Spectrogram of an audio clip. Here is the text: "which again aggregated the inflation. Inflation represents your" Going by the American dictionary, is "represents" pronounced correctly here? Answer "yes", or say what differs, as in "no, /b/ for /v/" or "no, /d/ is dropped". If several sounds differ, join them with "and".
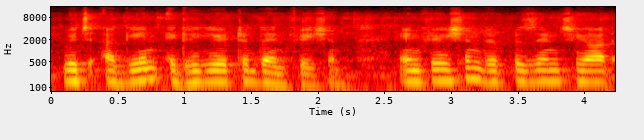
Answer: yes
